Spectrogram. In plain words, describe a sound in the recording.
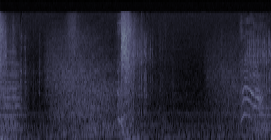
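Blows land in a fight with a large creature.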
